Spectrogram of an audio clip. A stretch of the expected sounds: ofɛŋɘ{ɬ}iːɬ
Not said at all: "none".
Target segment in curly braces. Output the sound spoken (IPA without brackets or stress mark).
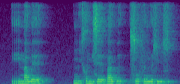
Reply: ɬ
